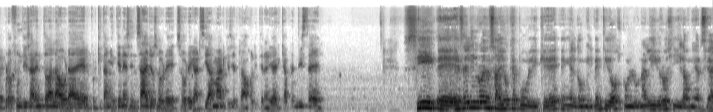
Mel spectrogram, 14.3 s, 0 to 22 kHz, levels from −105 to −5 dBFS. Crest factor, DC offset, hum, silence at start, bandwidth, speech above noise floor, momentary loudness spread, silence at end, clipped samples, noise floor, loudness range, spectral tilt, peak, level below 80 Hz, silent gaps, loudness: 18 dB; under 0.1%; none; 0 s; 17 kHz; 41 dB; 14 LU; 0 s; under 0.1%; -62 dBFS; 11 LU; -6 dB/octave; -4 dBFS; -56 dBFS; none; -22 LUFS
